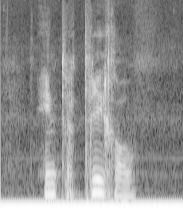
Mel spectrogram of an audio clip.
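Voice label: "intertrigo", Dutch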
